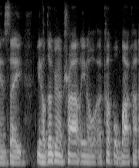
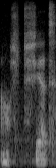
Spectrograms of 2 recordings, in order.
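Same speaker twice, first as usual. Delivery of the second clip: much softer, slow, hushed, dismayed curse. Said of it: "and I was like".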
